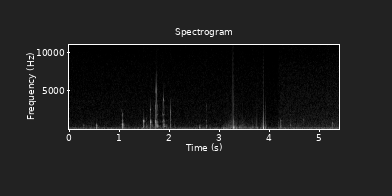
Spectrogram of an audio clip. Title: Stomach Growling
